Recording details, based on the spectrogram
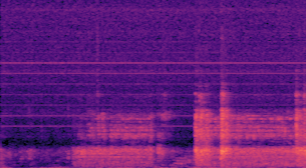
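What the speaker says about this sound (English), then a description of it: "if you can hear the printer" Home printer running nearby while printing packaging, a steady mechanical whir with faint clicks that picks up and grows louder partway through, heard at moderate distance without talk.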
